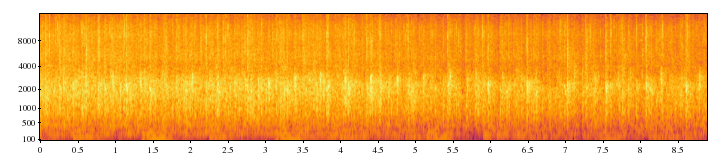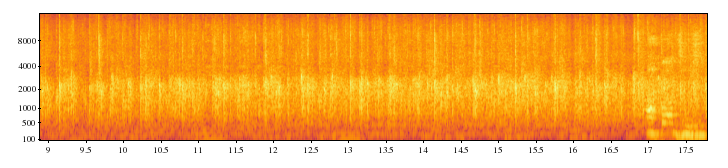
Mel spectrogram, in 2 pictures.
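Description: A church congregation applauds steadily for a long stretch, with clapping layered over rhythmic music and voices throughout.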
